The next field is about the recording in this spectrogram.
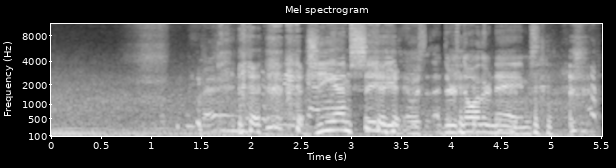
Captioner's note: laughs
